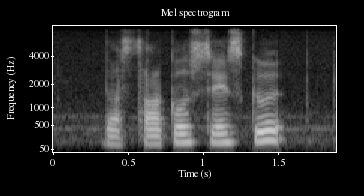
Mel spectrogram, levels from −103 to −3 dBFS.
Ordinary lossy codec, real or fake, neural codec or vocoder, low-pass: none; fake; codec, 16 kHz, 6 kbps, DAC; 7.2 kHz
